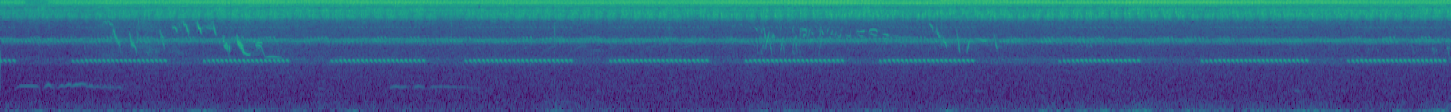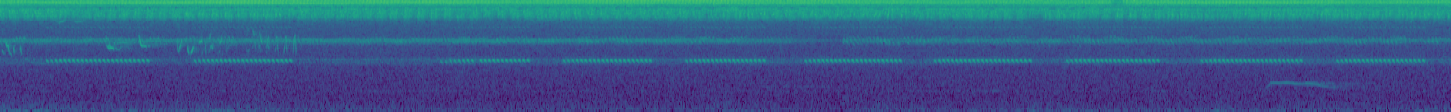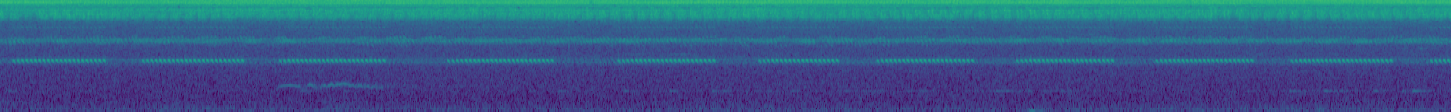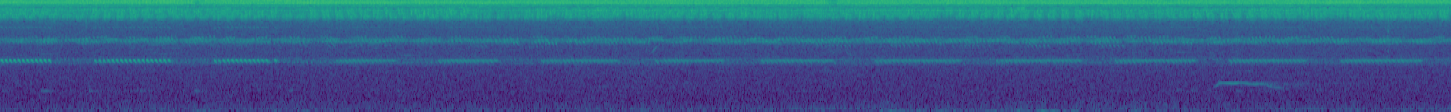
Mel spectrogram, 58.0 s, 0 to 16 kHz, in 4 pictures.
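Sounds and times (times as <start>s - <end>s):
cricket-like chirp: 0.0s - 58.0s
insect high trill: 30.6s - 33.0s.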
